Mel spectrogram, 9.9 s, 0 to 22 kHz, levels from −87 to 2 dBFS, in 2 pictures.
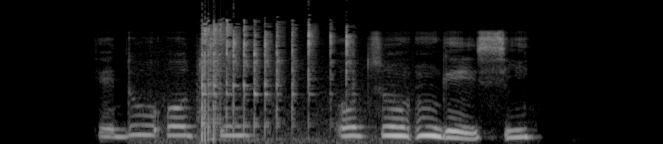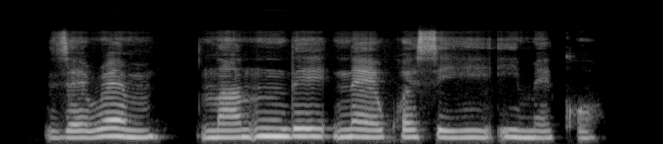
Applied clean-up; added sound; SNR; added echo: none; Fart; 8 dB; none.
